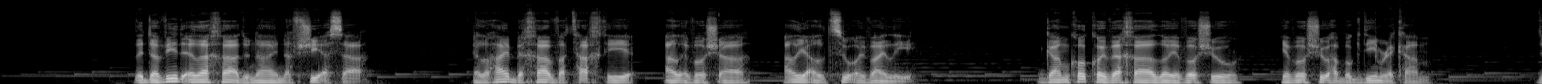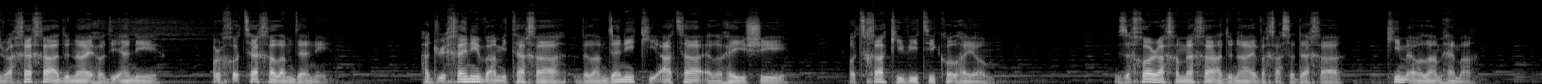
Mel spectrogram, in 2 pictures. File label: poetry and prayer psalm hebrew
